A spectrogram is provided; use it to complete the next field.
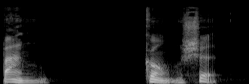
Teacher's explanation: fourth, first, fourth.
